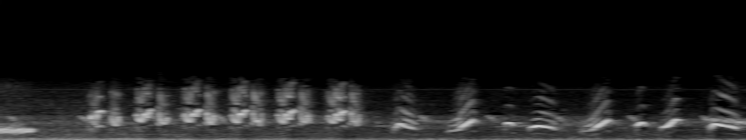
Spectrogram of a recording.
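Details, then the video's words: Hwamei song: a short burst of rapid repeated bright notes followed by several slurred rising and falling whistles, over a low background hum. "Burung Hoa Mi gacor"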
